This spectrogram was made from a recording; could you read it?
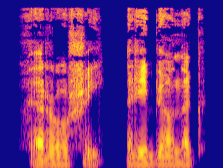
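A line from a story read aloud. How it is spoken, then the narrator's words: Muttered under breath. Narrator (Russian): пробормотал попаданец под нос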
